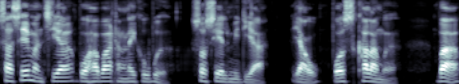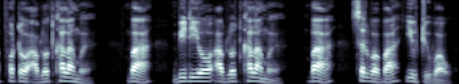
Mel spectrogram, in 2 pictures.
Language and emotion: Bodo, neutral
